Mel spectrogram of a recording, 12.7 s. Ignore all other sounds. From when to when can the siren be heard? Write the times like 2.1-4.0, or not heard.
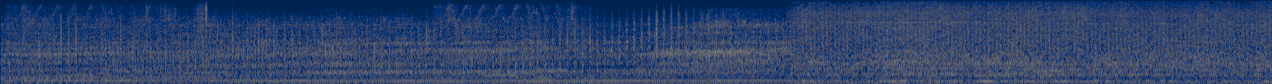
not heard.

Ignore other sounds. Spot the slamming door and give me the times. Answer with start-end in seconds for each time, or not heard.
not heard.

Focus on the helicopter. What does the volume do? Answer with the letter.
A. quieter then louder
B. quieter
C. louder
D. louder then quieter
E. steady
E.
